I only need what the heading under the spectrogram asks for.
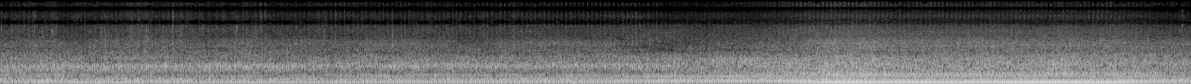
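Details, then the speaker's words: Briggs & Stratton walk-behind mower bought cheap after sitting abandoned: it smoked at first, then smoothed out and settled into a steady governed drone that rises slightly under load; normal running. "smoothed out started running better ran for a couple minutes and seemed to be running nice and smooth when I shut the thing off"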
